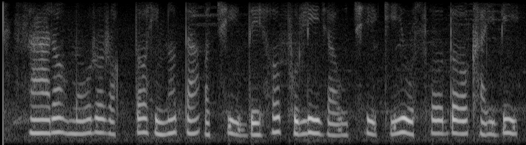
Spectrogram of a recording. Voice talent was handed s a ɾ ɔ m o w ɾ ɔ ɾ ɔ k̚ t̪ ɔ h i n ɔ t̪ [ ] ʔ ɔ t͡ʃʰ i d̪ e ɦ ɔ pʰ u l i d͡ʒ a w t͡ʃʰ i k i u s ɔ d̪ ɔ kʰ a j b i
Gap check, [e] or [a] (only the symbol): a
